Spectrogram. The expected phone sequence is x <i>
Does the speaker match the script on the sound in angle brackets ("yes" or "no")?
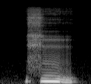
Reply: yes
